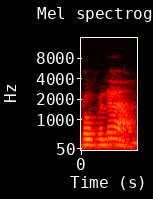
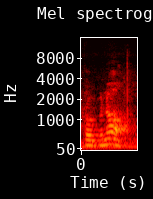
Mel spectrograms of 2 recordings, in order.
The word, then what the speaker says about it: propanal: name of the alahh it says propanal that's how you're supposed to say it propanal not propol so he would say My Pal to get us to remember how to say it correctly and it ends in a like Al so propenal is how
